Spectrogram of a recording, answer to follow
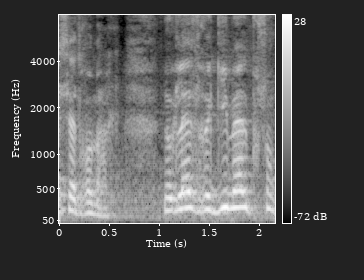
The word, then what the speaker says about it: Guimel: remarque donc la lettre Guimel son comme son nom l'indique elle se prononce gu elle se lit avec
